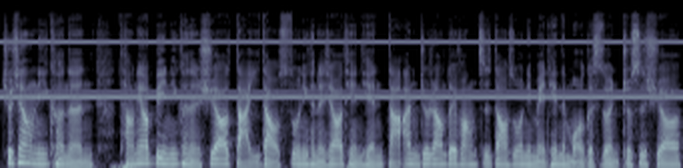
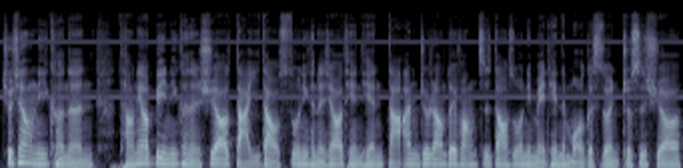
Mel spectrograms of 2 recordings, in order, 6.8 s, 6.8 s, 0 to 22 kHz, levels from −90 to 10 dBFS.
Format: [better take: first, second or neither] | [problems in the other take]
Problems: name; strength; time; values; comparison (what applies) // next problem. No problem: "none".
second | high-pitched whine; loud; throughout; 2 kHz, 8 dB below the speech; faint in the second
